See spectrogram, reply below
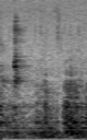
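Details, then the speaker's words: Simulated lung sounds heard through a speaker with some static: loud coarse crackles; coarse crackles. "of it might be staticky but that's what cracks them and those are coarse crackles coarse crackles are really loud"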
